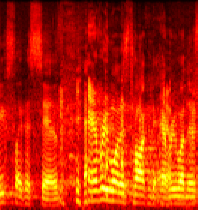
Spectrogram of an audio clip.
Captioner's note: laughing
